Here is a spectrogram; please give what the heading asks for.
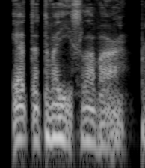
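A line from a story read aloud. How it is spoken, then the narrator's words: Through gritted teeth. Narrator (Russian): процедил Распутин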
